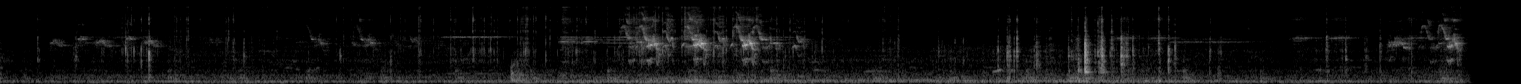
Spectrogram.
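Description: Birds chirping in short high calls over a low steady hum, with scattered clicks; the sound cuts off shortly before the end.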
